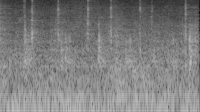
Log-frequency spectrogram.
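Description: Sheets of animation drawing paper flipped through by hand in quick succession: a run of light paper flicks, about four or five a second.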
